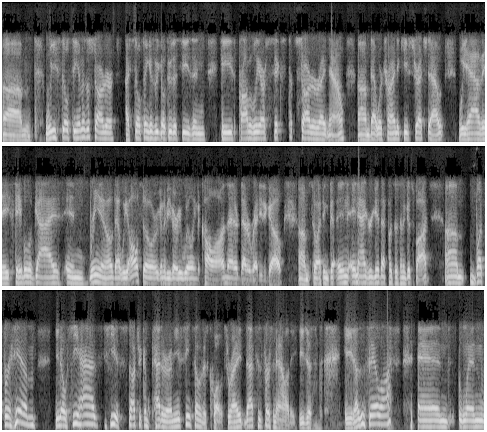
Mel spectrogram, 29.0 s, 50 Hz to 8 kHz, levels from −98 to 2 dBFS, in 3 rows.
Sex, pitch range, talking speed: male, 120-155 Hz, 220 wpm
